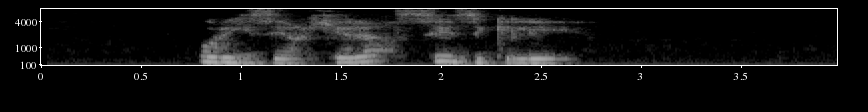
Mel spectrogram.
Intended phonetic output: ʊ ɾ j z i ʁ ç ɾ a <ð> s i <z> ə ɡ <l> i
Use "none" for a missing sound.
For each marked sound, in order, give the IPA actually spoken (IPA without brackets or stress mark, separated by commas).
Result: ʁ, z, l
